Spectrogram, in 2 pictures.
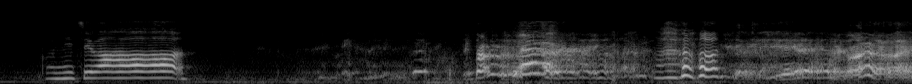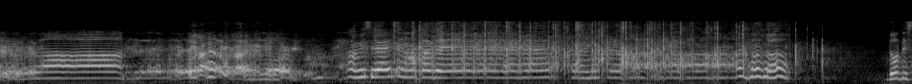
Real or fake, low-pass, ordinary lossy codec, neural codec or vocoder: fake; none; none; codec, 16 kHz, 2 kbps, FunCodec, trained on LibriTTS, 25 frames a second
